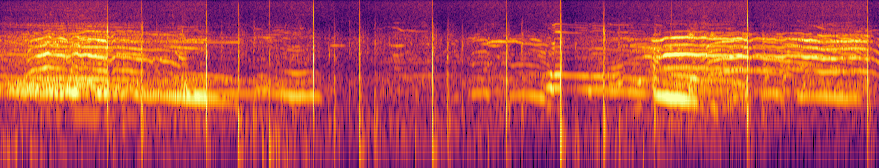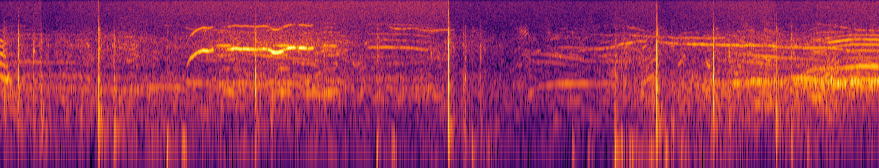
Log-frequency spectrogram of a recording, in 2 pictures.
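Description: Fireworks pop and crackle in the distance, over and over.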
